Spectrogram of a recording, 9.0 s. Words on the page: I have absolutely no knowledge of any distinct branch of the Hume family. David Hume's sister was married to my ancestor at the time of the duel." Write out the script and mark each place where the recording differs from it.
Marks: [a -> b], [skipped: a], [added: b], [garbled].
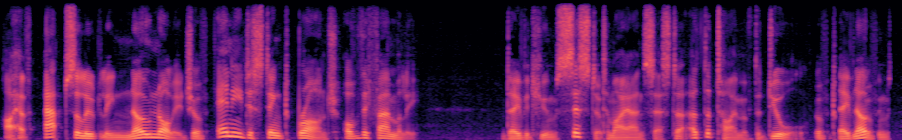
I have absolutely no knowledge of any distinct branch of the [skipped: Hume] family. David Hume's sister [skipped: was married] to my ancestor at the time of the duel." [garbled]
